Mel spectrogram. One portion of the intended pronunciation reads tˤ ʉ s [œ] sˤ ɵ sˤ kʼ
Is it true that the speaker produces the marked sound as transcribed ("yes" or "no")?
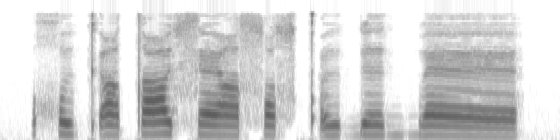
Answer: no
